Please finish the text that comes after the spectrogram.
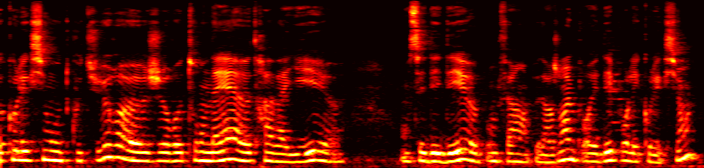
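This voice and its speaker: A woman's voice: lowish voice, darkish tone, slight background noise. A young woman, an embroidery designer, explaining her work in a casual podcast interview, hesitant and full of fillers and restarts.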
